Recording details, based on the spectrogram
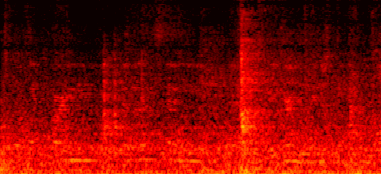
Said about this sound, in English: So the train is now approaching.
